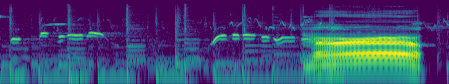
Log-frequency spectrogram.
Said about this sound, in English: "What is that noise?" said Johnny. Timmy pointed to a cow.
